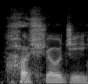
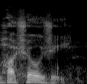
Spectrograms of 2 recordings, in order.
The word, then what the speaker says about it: Khashoggi: The only one pronounces right then is Anderson Cooper. – Yeah. – He pronounces Khashoggi. – Khashoggi.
